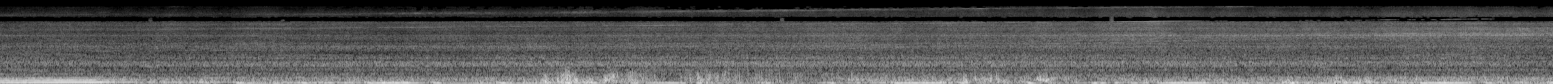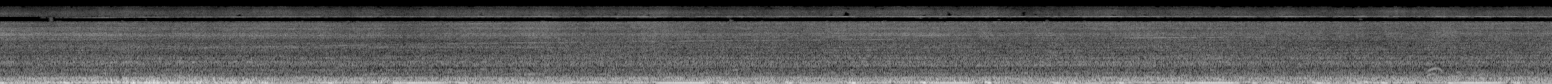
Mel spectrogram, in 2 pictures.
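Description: Light turbine helicopter running on the ground with its rotor turning: a steady engine roar with a thin high turbine whine that climbs slowly in pitch, and uneven low thuds underneath.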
